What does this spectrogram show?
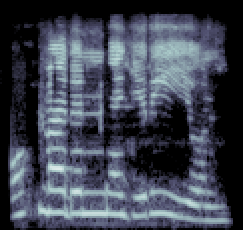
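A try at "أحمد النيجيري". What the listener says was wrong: Enggak tanwin ya. Ahmadun Naijeriyu.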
